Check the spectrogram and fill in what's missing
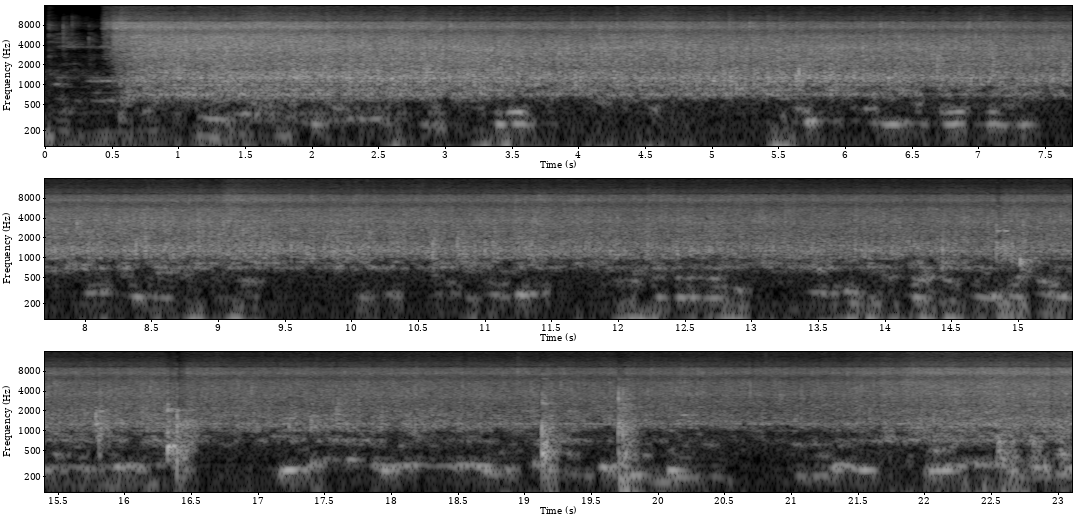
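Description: Masala hits hot oil for a goat mutton rassa curry, bursting into a loud, close sizzle that settles into a steady frying hiss with occasional stirring scrapes and pops.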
